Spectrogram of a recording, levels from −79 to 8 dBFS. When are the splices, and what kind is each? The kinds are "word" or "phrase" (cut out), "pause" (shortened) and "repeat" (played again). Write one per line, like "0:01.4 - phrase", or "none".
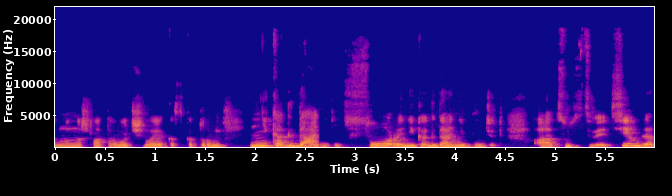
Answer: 0:02.6 - word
